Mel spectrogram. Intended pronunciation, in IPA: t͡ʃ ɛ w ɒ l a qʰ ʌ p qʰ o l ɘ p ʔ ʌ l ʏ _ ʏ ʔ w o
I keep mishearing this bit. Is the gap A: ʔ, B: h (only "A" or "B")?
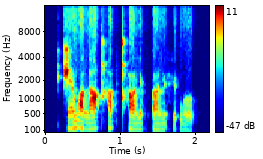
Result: B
